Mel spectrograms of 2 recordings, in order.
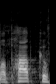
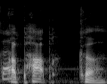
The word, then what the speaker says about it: Apopka: well like I said I started I'm from a popka Florida okay apka Apopka Apopka okay most people don't I I always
